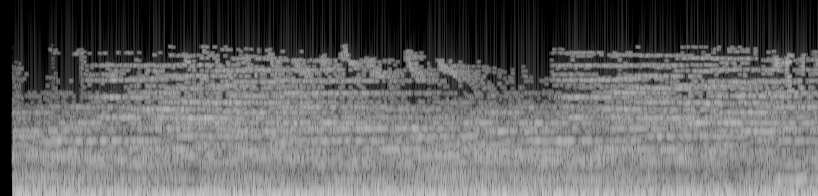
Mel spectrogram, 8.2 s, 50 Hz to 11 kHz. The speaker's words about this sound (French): Les cloches de la cathédrale Saint-Georges sonnent pendant 10 minutes. C'est ici que Desmond Tutu fut archevêque de 1986 à 1996.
